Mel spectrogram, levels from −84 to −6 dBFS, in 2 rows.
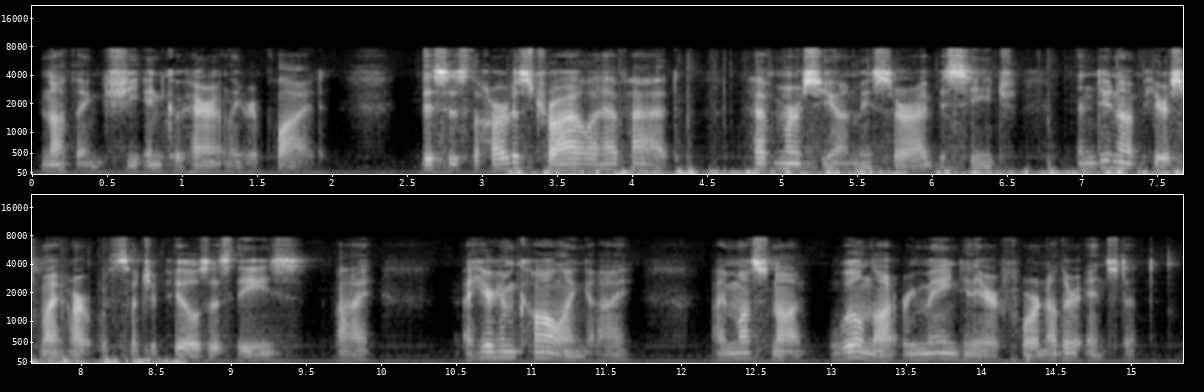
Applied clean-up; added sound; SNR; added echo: neural separator model SepFormer DNS4.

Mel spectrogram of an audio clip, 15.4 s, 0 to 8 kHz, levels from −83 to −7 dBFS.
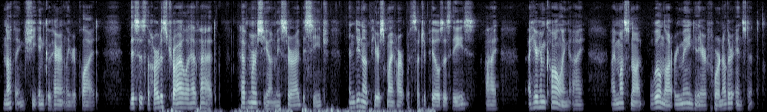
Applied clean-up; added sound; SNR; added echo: neural mask model Resemble Enhance denoiser.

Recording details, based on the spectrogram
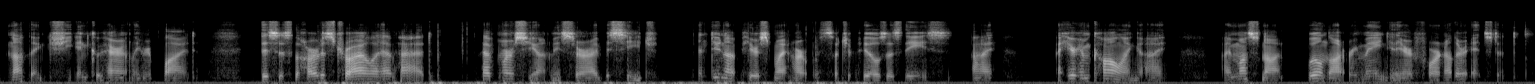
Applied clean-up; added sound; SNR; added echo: neural diffusion model UNIVERSE++.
